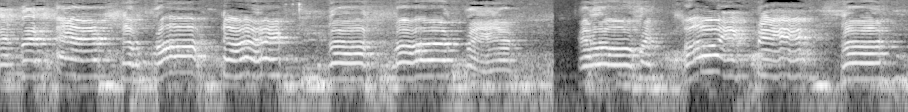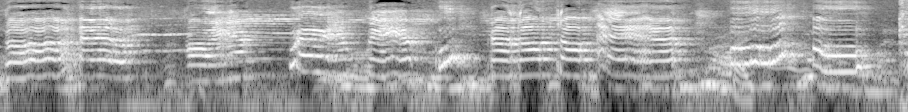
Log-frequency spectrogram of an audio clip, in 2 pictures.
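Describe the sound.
A parrot sings a pop tune in a nasal, warbling voice, sliding between high pitches in a steady stream of mumbled, wordless phrases with one brief pause partway through.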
